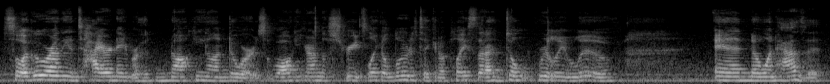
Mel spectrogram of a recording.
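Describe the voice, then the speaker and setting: A beauty vlogger in her twenties vents to the camera at length in a casual, complaining monologue. Her voice sits on the low side with little pitch movement, and she talks fairly quickly. The recording is clearly noisy, made indoors in a small, dim apartment room.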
